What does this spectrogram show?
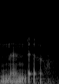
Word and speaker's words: Nundo: title num in number it's pronounced like the num in number but with an n instead of an m like nundo nundo so your name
